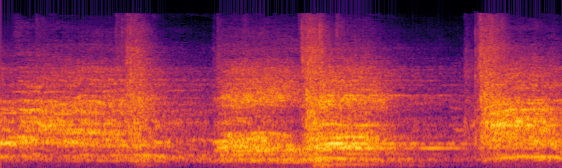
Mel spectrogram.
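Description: Many voices singing together over the band's music at a live concert, heard from among the audience. The singing pauses briefly between phrases, about a second and a half in and again near the end.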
